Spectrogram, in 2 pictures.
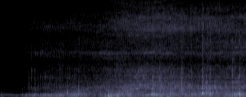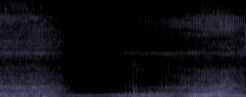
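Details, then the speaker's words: Two Hornby HST power cars on the test track after servicing and rewiring, made-in-China one first, one with its motor replaced. Even, soft buzzing hum on both; they seem fine, normal motor running. "Yeah, they seem fine."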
